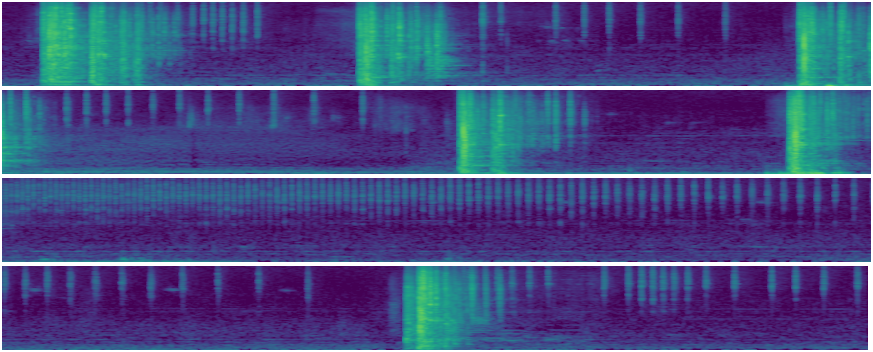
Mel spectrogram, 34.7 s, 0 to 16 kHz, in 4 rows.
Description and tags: Bicycle falling over with wheel spin, 6 takes
A bicycle repeatedly dropped on grass with resulting wheel spoke spin
chain, fall, grass, spin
